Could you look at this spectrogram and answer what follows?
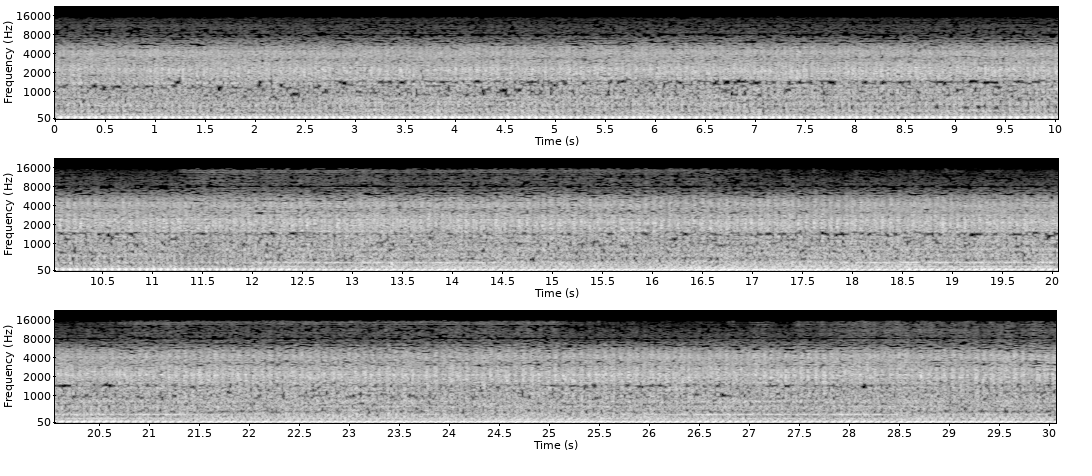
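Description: Band sawmill running, its blade cutting lengthwise through a large wooden slab: a steady low machine hum under a constant noisy sawing sound. The hum shifts slightly about twelve seconds in.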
